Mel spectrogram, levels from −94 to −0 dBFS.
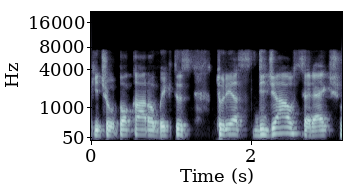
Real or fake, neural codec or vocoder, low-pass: fake; codec, 24 kHz, 3.1 kbps, DualCodec; 7.2 kHz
